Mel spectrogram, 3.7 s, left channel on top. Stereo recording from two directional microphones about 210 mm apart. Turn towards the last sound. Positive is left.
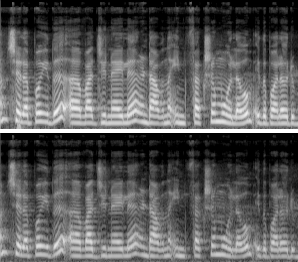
turn(degrees=25)  # may be behind; listen again after turning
